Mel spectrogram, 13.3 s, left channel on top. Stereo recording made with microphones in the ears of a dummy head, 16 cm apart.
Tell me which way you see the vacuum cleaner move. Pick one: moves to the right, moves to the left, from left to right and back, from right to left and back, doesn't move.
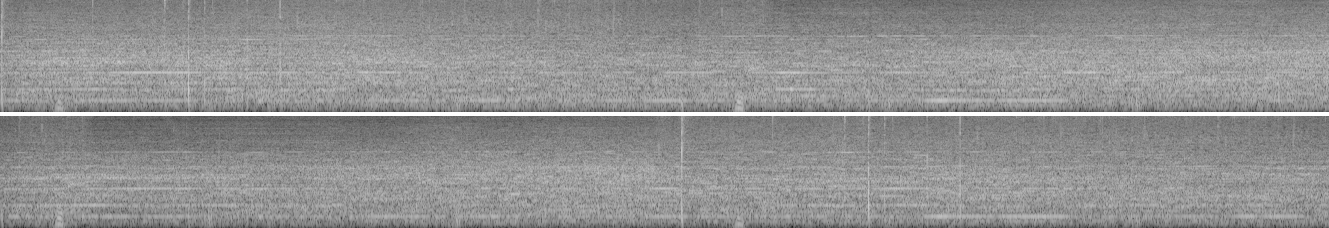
from left to right and back.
